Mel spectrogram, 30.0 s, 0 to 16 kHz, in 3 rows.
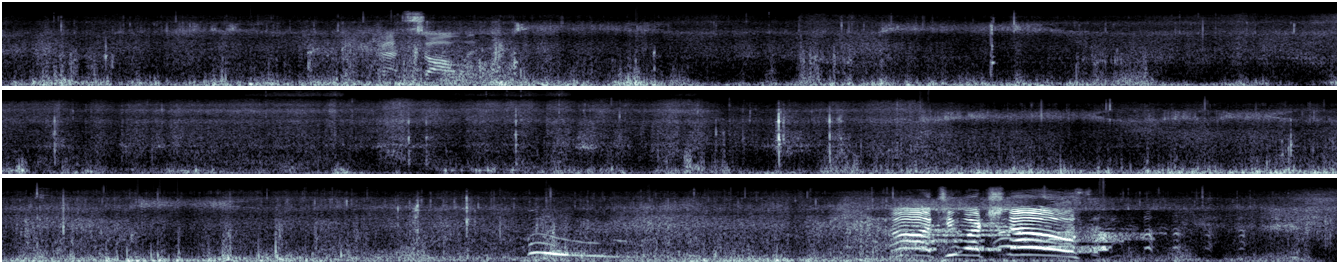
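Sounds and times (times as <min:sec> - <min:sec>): wind on microphone: 0:00.0 - 0:30.0
skis running through powder snow: 0:07.7 - 0:23.9, 0:24.6 - 0:30.0.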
